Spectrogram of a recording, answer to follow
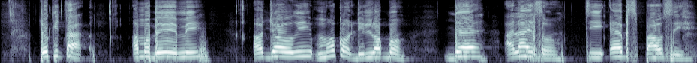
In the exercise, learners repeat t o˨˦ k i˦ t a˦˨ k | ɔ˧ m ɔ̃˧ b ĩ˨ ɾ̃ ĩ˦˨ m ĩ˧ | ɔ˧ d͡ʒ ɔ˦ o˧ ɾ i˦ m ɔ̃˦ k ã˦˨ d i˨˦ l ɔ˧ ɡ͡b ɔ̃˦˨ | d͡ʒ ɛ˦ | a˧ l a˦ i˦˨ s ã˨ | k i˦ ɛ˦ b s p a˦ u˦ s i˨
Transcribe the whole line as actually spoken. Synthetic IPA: t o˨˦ k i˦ t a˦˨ | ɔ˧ m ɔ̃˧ b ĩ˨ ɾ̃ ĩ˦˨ m ĩ˧ | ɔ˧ d͡ʒ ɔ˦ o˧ ɾ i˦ m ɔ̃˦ k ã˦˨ d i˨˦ l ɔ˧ ɡ͡b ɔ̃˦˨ | d͡ʒ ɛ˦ | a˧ l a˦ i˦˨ s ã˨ | t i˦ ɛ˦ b s p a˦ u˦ s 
